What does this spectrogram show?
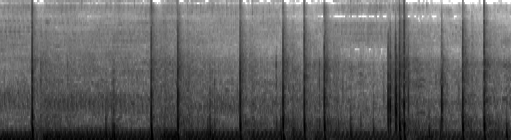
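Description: Aerial fireworks bursting overhead: about a dozen sharp, separate bangs at irregular intervals, with a quick cluster of pops about six seconds in. A steady low hum runs beneath them.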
